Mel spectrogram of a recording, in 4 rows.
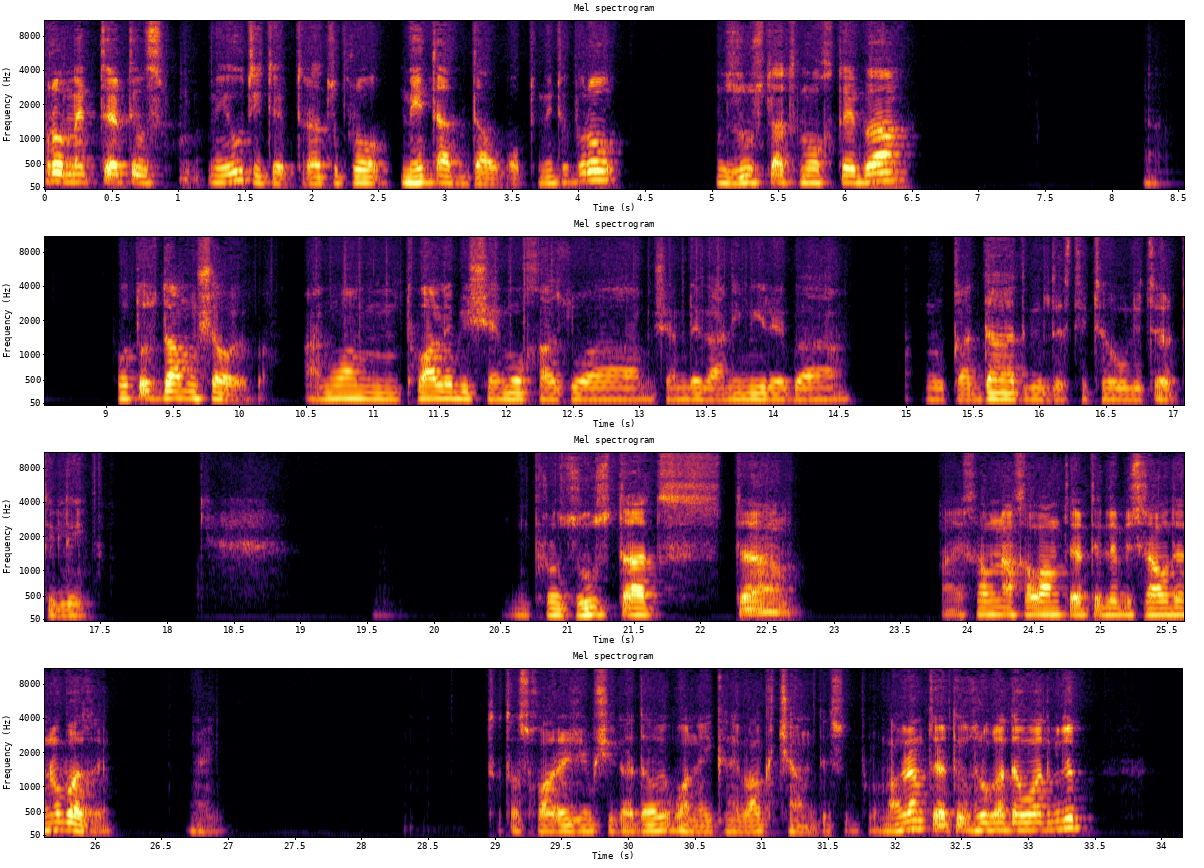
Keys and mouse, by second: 3.4 1, 11.8-23.7 middle drag, 23.6-34.1 drag, 23.6 right click, 30.0 middle click, 30.0 right click, 32.0 g.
